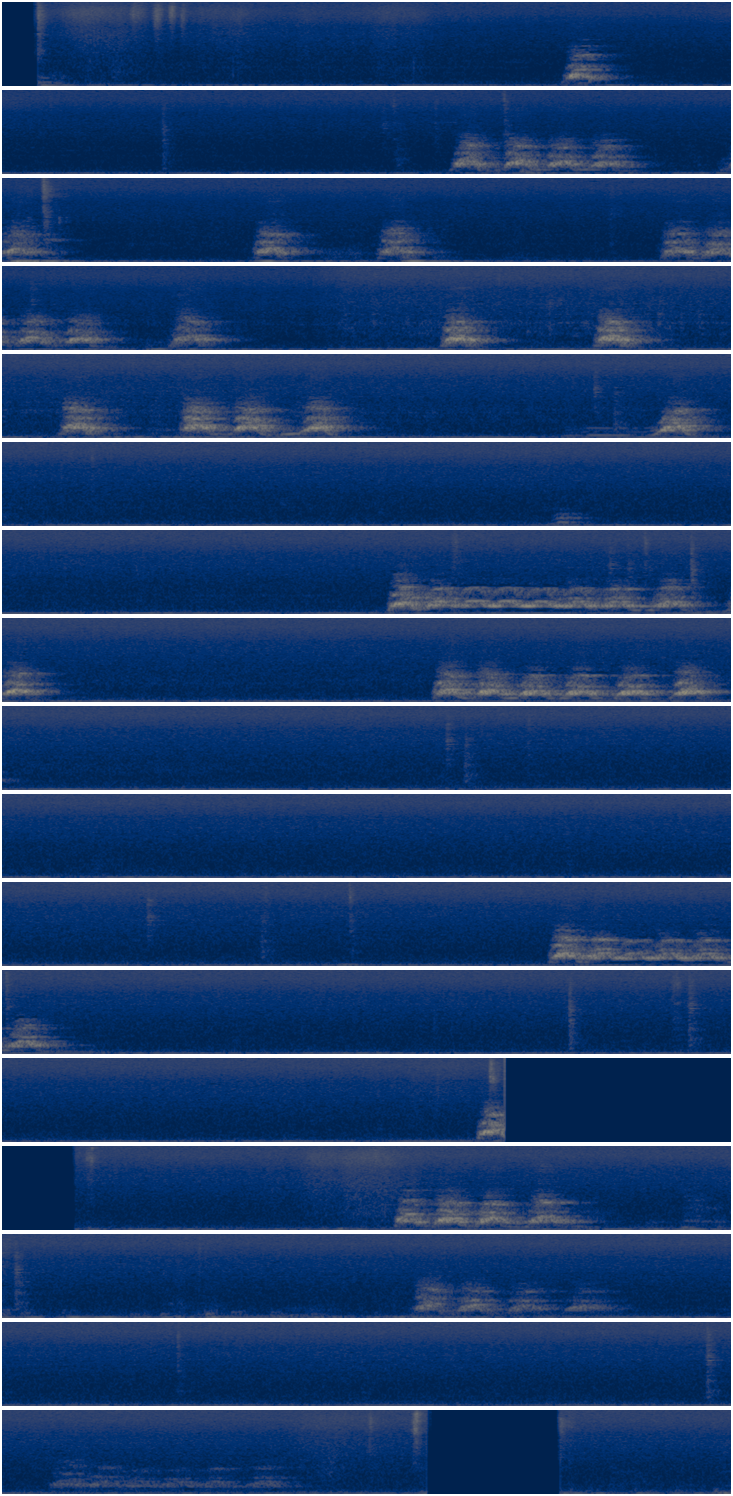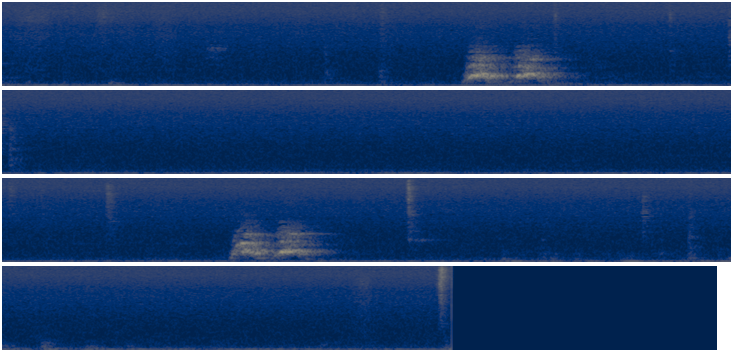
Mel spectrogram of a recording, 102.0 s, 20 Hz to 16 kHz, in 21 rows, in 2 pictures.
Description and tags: large dog barking in other room 1
Large dog barking downstairs while I was trying to record. Well suited for sound design of a large dog barking in another room/on another floor. Mic- Neumann tlm 102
